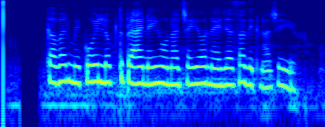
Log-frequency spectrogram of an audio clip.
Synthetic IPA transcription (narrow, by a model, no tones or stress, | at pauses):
kɐʋəɾmẽkoːilʊpt̪pɾaːjnɐɦĩɦoːnat͡ʃaːɦieɔːɾnɐẽd͡ʒɛːsad̪ɪkʰnat͡ʃaːɦieː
